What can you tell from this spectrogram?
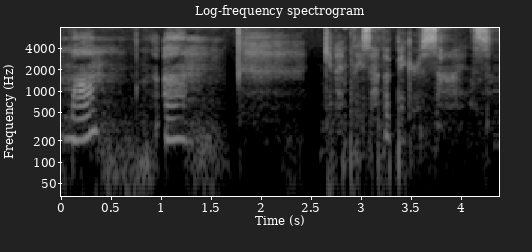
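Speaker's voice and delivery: timid, barely audible whisper; embarrassed kid whispering to mom. Acted. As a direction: whisper it haltingly through a cracked door. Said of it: "Mom, I was whispering to you".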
